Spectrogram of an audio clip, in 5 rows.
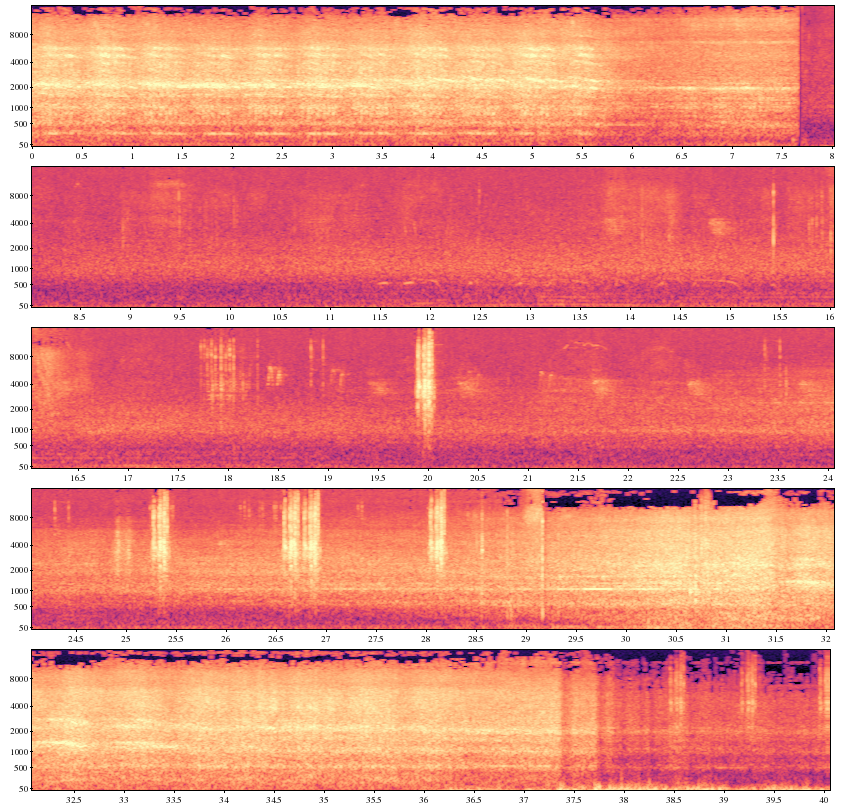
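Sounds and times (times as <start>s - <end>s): deep train rumble: 0.0s - 8.8s, 20.8s - 40.0s
train wheel-on-rail noise: 0.0s - 11.4s, 13.5s - 19.1s, 19.9s - 40.0s
sharp clicks: 17.8s - 19.1s, 19.9s - 20.2s, 24.9s - 25.6s, 26.5s - 27.0s.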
